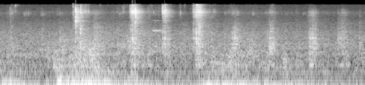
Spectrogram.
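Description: Close-miked chewing of a crisp cucumber slice: a run of irregular wet crunches, loudest from about one to two and a half seconds in.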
